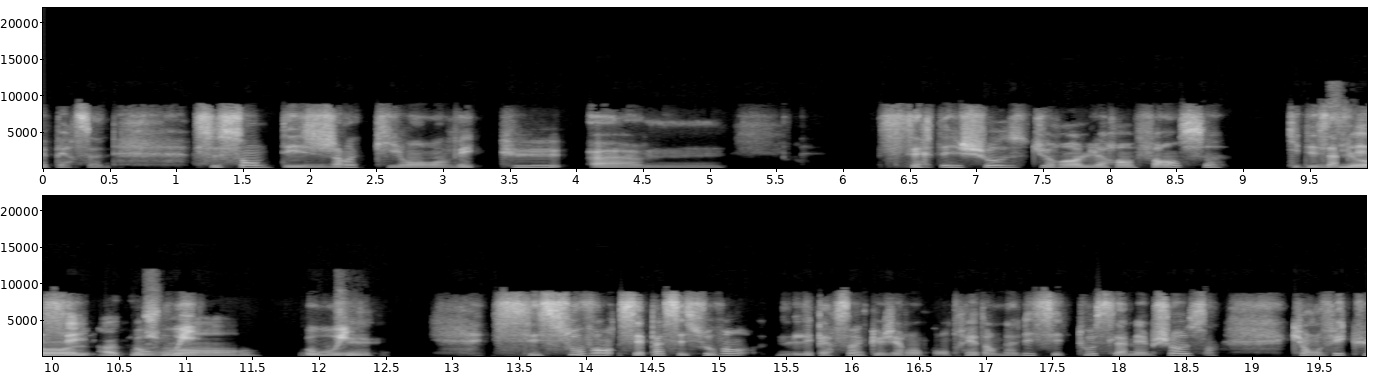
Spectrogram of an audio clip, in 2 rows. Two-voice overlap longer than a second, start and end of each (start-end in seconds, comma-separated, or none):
9.6-11.2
